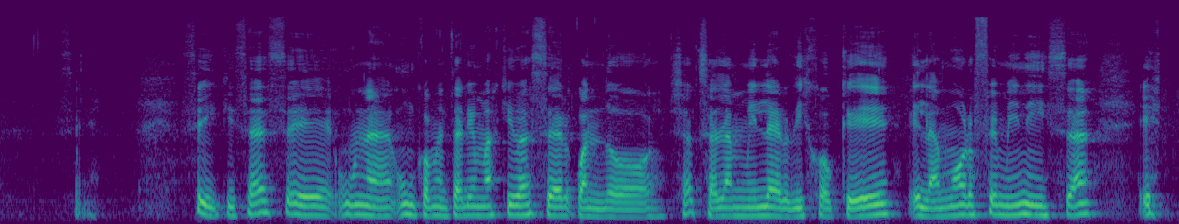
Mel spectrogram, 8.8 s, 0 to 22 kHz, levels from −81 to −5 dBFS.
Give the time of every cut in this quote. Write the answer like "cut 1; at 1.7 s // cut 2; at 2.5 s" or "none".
none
